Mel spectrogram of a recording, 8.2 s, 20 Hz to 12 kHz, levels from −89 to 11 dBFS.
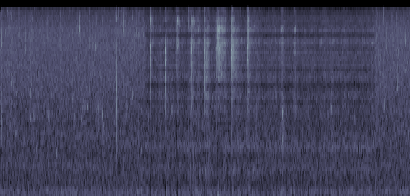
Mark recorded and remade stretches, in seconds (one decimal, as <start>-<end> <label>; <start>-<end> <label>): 0.0-2.9 recorded; 2.9-7.5 remade; 7.5-8.2 recorded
